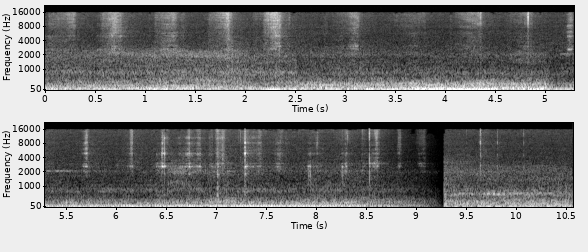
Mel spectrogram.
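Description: A small flat paintbrush stroking and dabbing liquid finish onto a carved wooden handle: a run of short, faint, scratchy bristle strokes over a low hum.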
